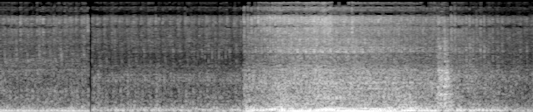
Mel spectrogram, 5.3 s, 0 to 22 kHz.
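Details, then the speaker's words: 1977 Land Rover Series III 88" that lost power and stalled, revved from rough idle; stumbles and backfires instead of pulling cleanly, due to fuel starvation from a carburettor clogged with dirt likely from the recently replaced fuel tank. "Oof. So we can hear there's a bit of a backfire. Anyway, we're going to investigate. Hopefully it's not a blown head gasket."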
